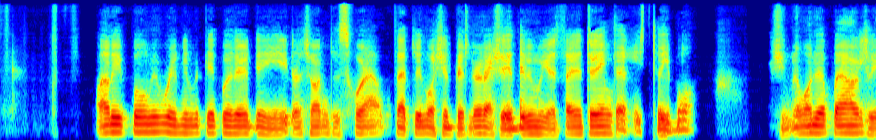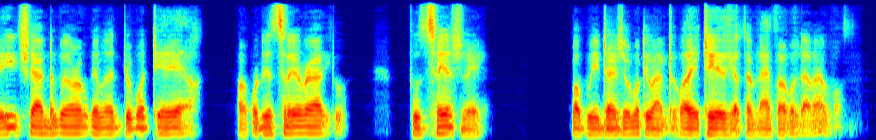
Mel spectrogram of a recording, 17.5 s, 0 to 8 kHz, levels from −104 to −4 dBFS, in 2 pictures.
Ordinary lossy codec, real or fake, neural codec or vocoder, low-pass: MP3, 48 kbps; fake; codec, 16 kHz, 0.5 kbps, FreqCodec, larger model; 7.2 kHz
